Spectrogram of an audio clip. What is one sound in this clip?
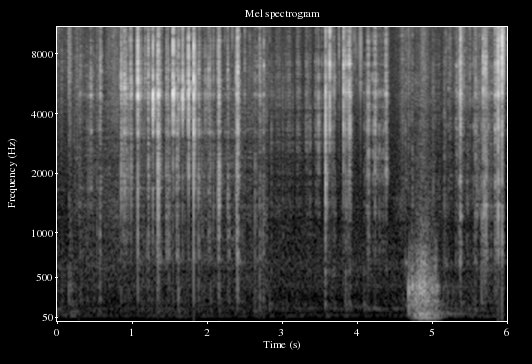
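A screwdriver scrapes and clicks against a metal plate.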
